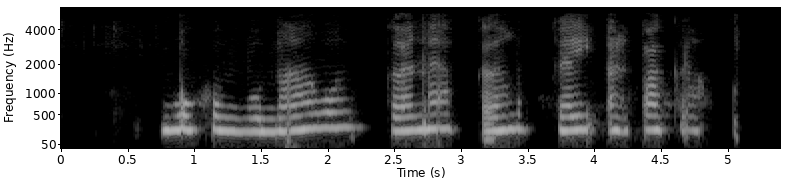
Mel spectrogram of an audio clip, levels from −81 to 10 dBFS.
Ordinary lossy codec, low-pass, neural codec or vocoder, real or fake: MP3, 32 kbps; 5.4 kHz; codec, 24 kHz, 1.5 kbps, HILCodec; fake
